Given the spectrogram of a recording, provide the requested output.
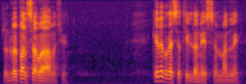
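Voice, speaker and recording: An actor playing a brisk, exacting detective with a clipped, questioning manner in a 1960s French radio serial. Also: male voice, low voice, sing-song, fairly bright tone, clear, resonant tone. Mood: brisk, dry. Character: brisk, exacting male detective, critical and authoritative.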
